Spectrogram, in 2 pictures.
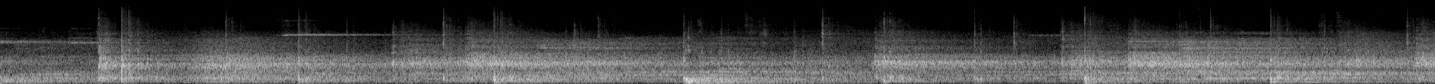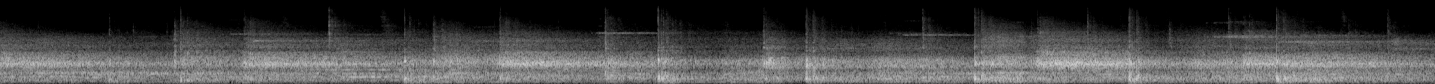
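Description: Frontenis rally: the small rubber ball smacking off strung racquets and the frontón wall again and again, each hit echoing through the large indoor hall. Short high squeaks of shoes on the court floor come between hits.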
